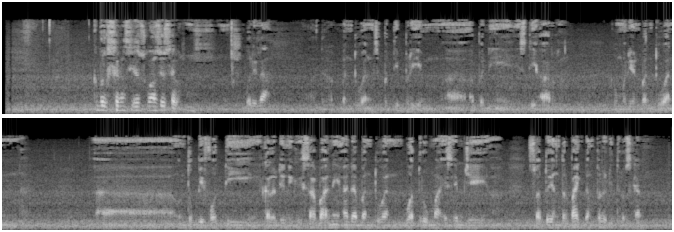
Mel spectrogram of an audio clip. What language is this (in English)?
Sabah Malay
